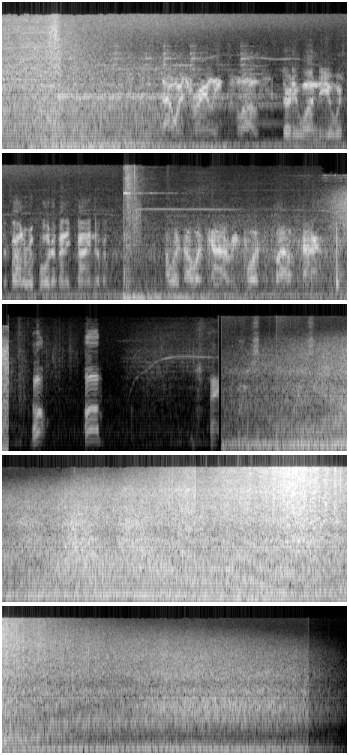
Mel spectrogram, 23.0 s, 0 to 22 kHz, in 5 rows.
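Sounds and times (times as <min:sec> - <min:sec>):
propeller plane flyby: 0:00.0 - 0:06.2, 0:12.1 - 0:23.0.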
